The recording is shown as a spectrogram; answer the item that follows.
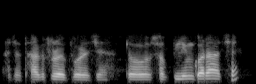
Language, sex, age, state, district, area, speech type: Bengali, male, 30-45, West Bengal, Jalpaiguri, rural, conversation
